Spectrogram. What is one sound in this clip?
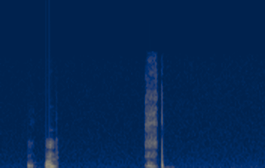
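A man laughs softly over an online call.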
